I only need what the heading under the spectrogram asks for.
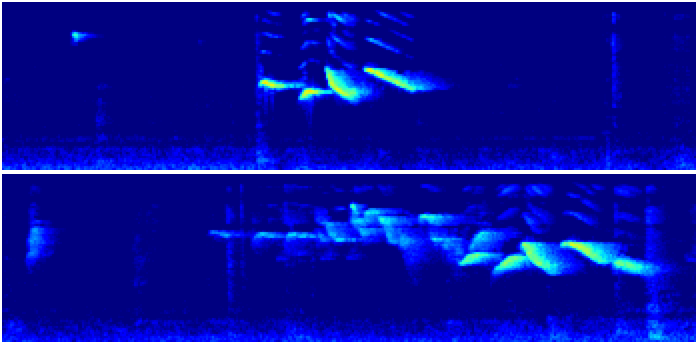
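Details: Captive green-winged saltator, three years and nine months old, singing a short phrase of slurred descending whistles, then a longer run of high sliding whistled notes after a pause.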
